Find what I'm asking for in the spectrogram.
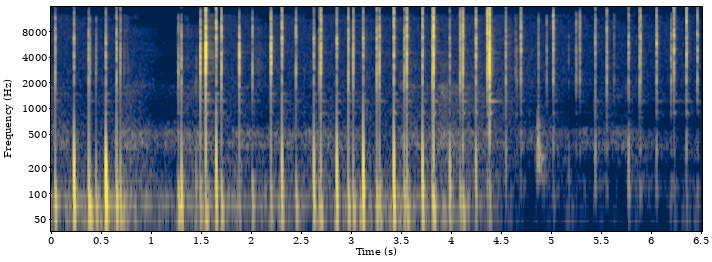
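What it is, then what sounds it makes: Metal coffee tin. Fingernails scratch and tap along the side and lid of a small cylindrical metal coffee tin held in one hand. A quiet, rapid series of sharp, dry clicks and scrapes follows, each very short with a bright top, over a faint low hum.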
